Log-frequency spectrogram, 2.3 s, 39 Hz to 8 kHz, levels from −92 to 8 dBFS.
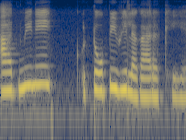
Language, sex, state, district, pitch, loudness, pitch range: Hindi, female, Arunachal Pradesh, Lower Dibang Valley, 250 Hz, -16 LUFS, 205-280 Hz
